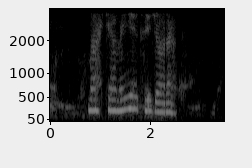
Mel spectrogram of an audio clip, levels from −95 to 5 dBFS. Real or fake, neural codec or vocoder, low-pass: fake; codec, 24 kHz, 3 kbps, HILCodec; 3.6 kHz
